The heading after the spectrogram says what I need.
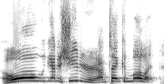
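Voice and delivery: high, loud bodyguard shout; boy hamming up a bodyguard panic; mock secret service alarm. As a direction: yell it like you're diving for the president. [name] playing Secret Service.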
